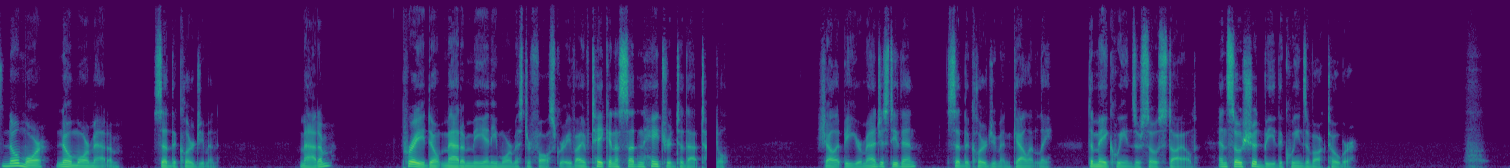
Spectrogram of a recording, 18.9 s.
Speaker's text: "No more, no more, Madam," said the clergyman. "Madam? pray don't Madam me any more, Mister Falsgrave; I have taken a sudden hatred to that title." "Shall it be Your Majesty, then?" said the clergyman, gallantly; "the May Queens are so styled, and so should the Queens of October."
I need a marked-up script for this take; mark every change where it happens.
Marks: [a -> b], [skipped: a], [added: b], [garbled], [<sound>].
"No more, no more, Madam," said the clergyman. "Madam? pray don't Madam me any more, Mister Falsgrave; I have taken a sudden hatred to that title." [dropout] "Shall it be Your Majesty, then?" said the clergyman, gallantly; "the May Queens are so styled, and so should [added: be] the Queens of October." [breath]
